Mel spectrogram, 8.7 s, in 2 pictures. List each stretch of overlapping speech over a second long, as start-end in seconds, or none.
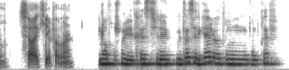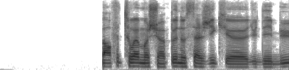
none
